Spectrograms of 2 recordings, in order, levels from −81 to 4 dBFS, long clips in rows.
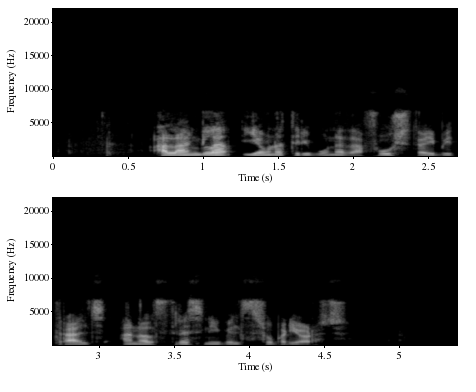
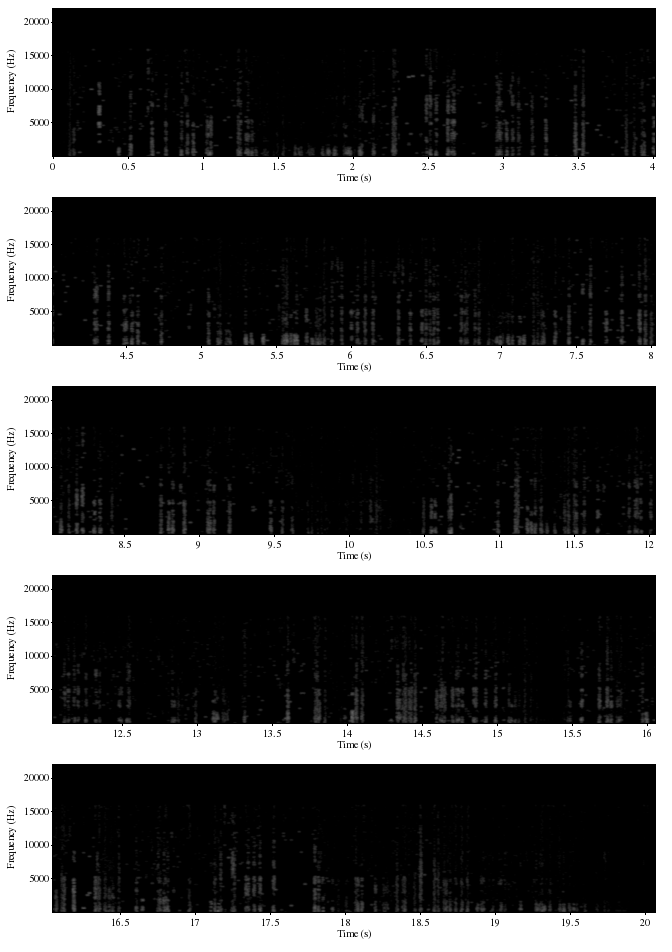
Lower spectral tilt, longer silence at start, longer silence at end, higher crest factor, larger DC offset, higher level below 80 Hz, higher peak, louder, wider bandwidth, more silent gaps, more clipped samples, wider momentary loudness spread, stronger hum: first, -3.5 dB/octave vs -1.5 dB/octave; first, 0.7 s vs 0.05 s; first, 0.75 s vs 0 s; about the same, 26 dB vs 24 dB; neither; first, -76 dBFS vs -88 dBFS; first, -4 dBFS vs -34 dBFS; first, -28 LUFS vs -55 LUFS; second, 10 kHz vs 16 kHz; second, none vs 16.21-16.25 s; neither; first, 15 LU vs 8 LU; neither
